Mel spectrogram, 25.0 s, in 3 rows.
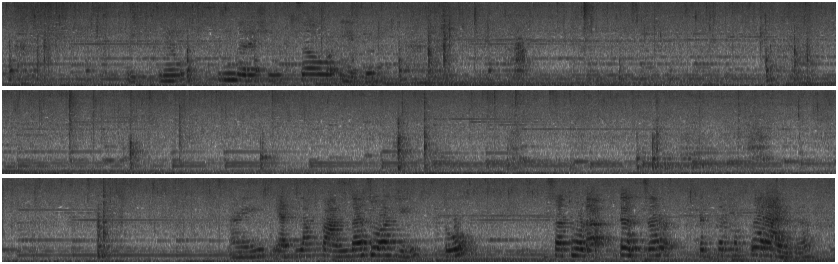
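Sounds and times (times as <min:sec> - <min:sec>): wooden spatula scraping a pan: 0:00.0 - 0:08.4, 0:12.3 - 0:16.6
onions sizzling in hot oil: 0:00.0 - 0:25.0.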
